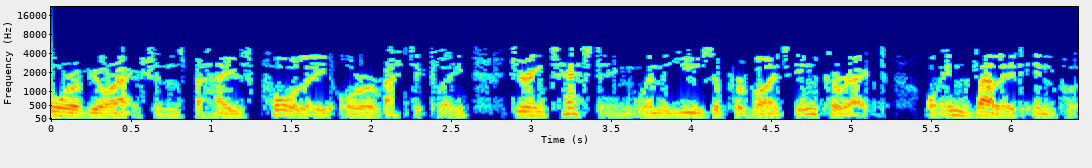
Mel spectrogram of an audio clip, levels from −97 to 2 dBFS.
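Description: Throughout the speech, the sound is dull and smeared, with nothing above 5 kHz and a warbling, fizzy texture on sibilants, likely heavy AAC compression at a very low bitrate. On a spectrogram, the top is cleanly cut off.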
